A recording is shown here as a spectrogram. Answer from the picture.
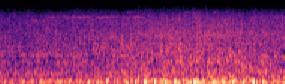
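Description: Harley-Davidson V-twin motorcycle engine running as the bike rides past in street traffic, its low rumble growing louder.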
